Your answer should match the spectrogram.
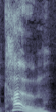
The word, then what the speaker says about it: comb: at all for example the b in comb womb and bomb there is only one letter change between these words yet they are pronounced differently other words containing silent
